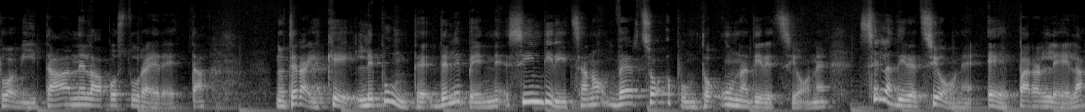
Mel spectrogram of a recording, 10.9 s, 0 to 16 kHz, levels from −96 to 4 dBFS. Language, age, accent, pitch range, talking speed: Italian, 30-49, native, 120-185 Hz, 115 wpm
